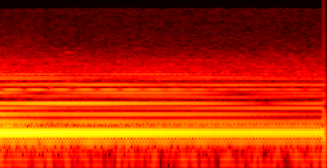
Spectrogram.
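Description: Solo piano music: a soft chord held and slowly dying away, with no new notes, as a gentle lullaby piece draws to its close.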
